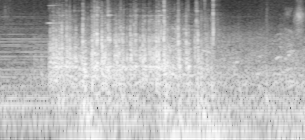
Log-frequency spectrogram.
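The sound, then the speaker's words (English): A caravan of brightly painted wagons rolls into a town with a loud, busy clatter of rattling wheels and creaking parts that starts abruptly and keeps up steadily, easing slightly toward the end. “It is a caravan. Look at all those brightly painted wagons.”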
